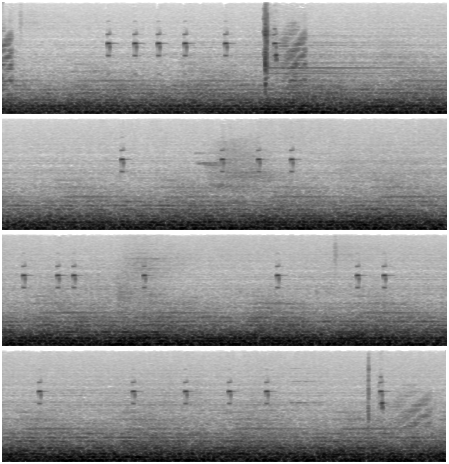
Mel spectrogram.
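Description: Short electronic menu beeps chirp again and again.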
